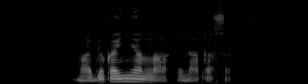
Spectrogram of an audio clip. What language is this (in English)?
Masai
